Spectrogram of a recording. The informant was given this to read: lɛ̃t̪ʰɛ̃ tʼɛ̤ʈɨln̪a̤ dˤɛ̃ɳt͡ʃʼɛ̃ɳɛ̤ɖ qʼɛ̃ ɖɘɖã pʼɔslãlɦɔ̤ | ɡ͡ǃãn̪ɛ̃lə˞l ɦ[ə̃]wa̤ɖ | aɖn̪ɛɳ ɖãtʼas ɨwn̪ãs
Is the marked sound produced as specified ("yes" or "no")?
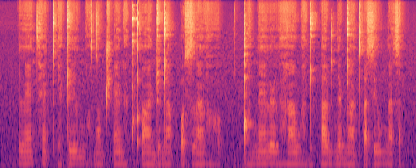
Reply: no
